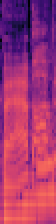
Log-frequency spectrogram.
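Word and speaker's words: Babbel: Not the one with the owl, the other one, Babel or Babel as it's pronounced in the original German because this company was also founded in Berlin, Germany in 2007.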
